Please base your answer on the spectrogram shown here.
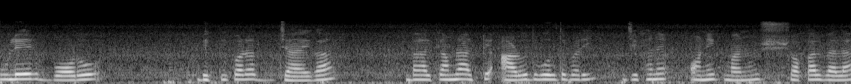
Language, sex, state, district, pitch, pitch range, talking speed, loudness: Bengali, female, West Bengal, Malda, 220 Hz, 205-230 Hz, 115 wpm, -16 LUFS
